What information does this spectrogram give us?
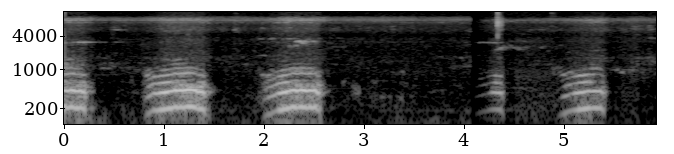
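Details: A pigeon showing love, giving deep, rolling coos, each about half a second long, repeated in slow bursts roughly every second, with a faint high hiss behind.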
